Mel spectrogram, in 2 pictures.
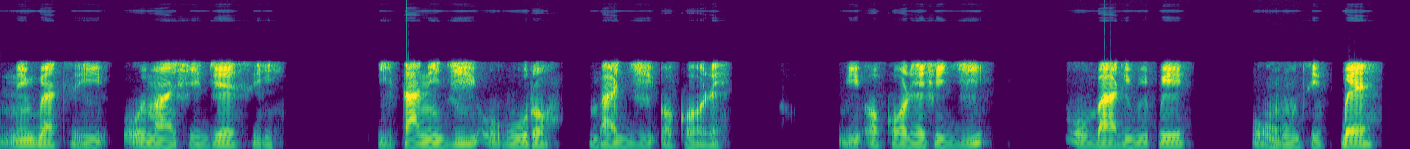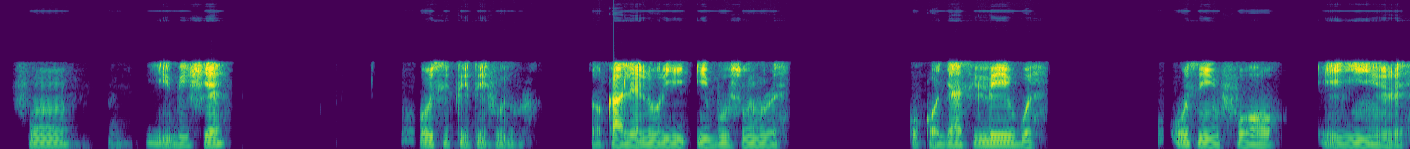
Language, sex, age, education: Yoruba, female, 15-29, tertiary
